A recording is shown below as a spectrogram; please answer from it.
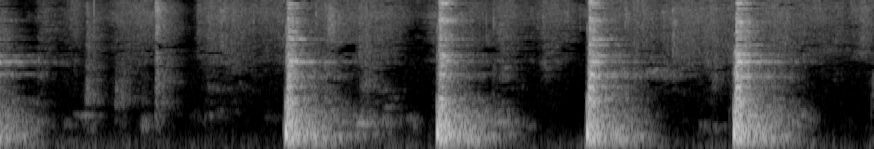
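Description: Sharp metal-on-metal hammer strikes with a ringing tail: one at the start, then after a short pause four more at a steady pace, about one every three-quarters of a second, as on a building site.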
